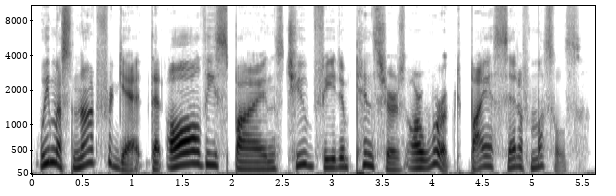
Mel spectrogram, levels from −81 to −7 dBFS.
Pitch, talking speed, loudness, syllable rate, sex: 170 Hz, 200 wpm, -18 LUFS, 4.7 syllables/s, male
